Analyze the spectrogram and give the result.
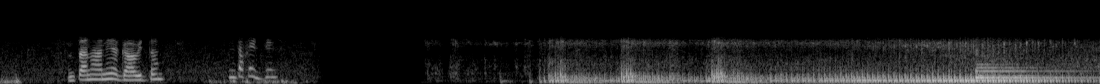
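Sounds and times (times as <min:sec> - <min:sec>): engine running: 0:05.4 - 0:11.0.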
